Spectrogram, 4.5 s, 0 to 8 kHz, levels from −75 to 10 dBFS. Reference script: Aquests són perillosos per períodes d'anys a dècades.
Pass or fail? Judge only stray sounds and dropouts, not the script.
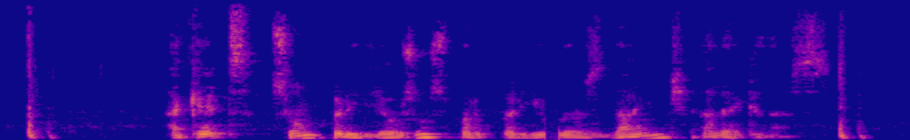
fail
